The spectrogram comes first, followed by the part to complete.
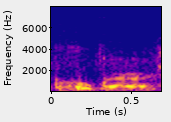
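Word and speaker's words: Houber: Uh, the name's Hooper, spelled H O U B E R, but pronounced to rhyme with Cooper.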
